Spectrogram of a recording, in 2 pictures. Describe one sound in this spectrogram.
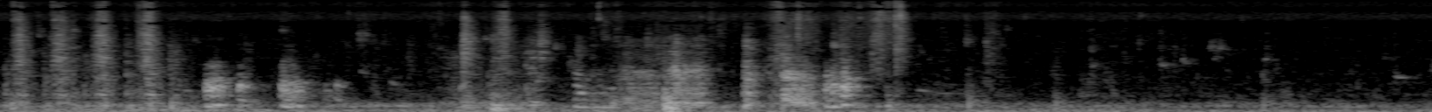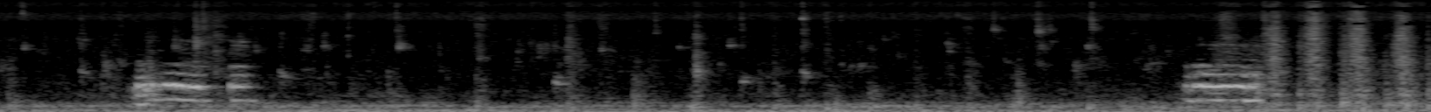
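A hen clucks softly close by.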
